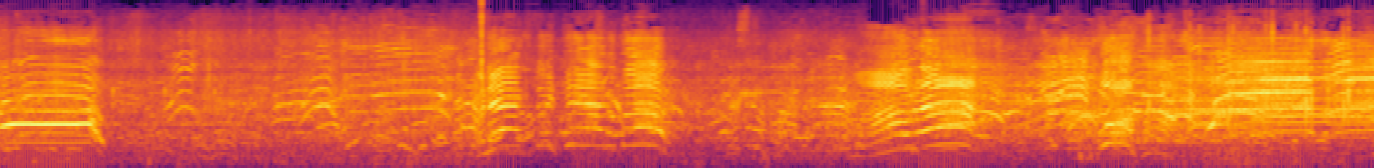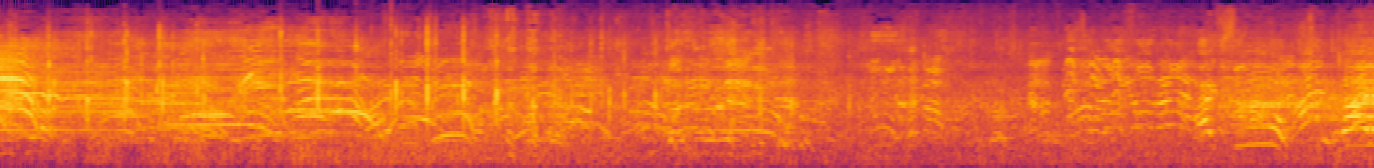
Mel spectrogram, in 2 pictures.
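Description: A crowd of spectators shouts and cheers outdoors, growing louder and then easing off.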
